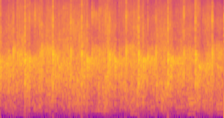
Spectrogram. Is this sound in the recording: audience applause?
yes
